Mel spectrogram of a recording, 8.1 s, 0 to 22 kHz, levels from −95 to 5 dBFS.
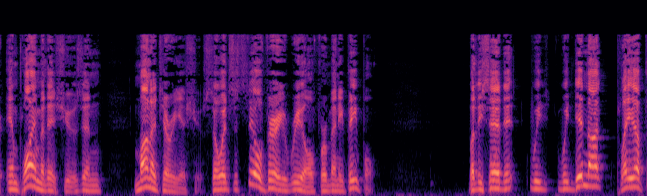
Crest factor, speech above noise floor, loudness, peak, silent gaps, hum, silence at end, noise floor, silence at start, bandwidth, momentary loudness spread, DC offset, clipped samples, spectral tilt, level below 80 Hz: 20 dB; 49 dB; -25 LUFS; -6 dBFS; none; none; 0.05 s; -74 dBFS; 0.1 s; 11 kHz; 12 LU; under 0.1%; under 0.1%; -4 dB/octave; -60 dBFS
